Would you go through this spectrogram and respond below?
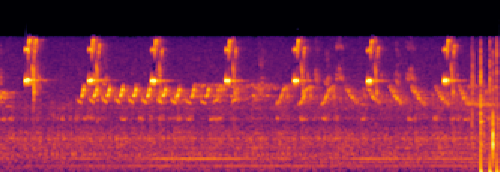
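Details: A squirrel in a backyard, recorded through a sliding door screen, gives sharp, high chipping calls, repeated roughly once a second.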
